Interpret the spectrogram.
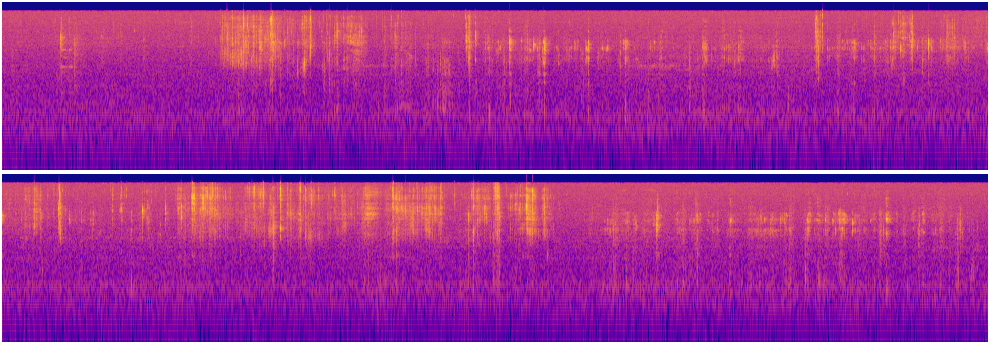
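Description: Close-miked biting and chewing of crispy, sauce-coated fried chicken, with crunchy crackles coming in clusters from about three seconds in.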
